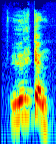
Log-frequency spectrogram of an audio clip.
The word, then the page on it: yrdɛŋ: Xyzyl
